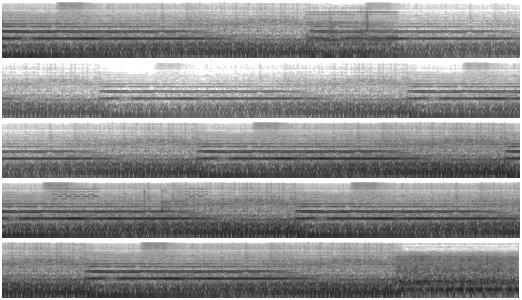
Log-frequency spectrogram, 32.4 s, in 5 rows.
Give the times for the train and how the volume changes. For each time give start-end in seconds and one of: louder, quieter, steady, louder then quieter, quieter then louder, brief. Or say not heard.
0.0-32.3 quieter then louder.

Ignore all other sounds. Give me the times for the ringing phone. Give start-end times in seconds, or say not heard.
3.8-5.0, 20.1-22.1.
